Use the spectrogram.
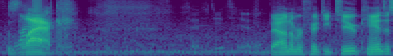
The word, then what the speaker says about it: ZLAC: and bound number 50 is zlac from San Diego California oh pronounced Zack 52 bound number 52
